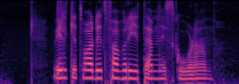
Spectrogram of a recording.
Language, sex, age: Swedish, female, 24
